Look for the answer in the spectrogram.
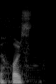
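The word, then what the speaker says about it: Holst: Давайте послушаем Густава Хёльст, правильно произносить? – Да? По-немецки Хольст.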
